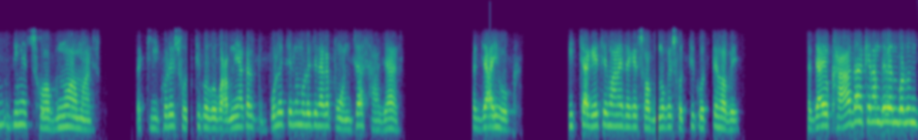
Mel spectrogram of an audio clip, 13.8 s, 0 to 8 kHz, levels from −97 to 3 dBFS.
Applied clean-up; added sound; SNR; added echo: none; none; none; none.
